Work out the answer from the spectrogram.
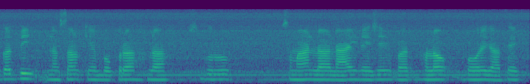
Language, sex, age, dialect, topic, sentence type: Chhattisgarhi, male, 41-45, Central, agriculture, statement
